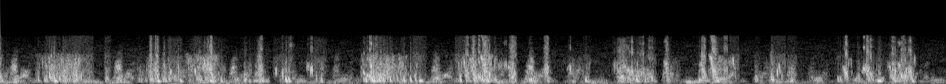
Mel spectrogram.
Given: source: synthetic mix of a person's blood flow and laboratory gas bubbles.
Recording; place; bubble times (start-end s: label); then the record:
Doppler ultrasound of blood flow; precordium
0.00-0.09 s: bubbles
0.35-0.94 s: bubbles
1.03-1.11 s: bubbles
1.36-2.27 s: bubbles
2.43-2.70 s: bubbles
2.73-2.95 s: bubbles
3.06-3.27 s: bubbles
3.59-4.28 s: bubbles
4.55-5.18 s: bubbles
5.43-5.53 s: bubbles
5.67-5.75 s: bubbles
5.83-5.92 s: bubbles
6.12-6.58 s: bubbles
6.62-6.72 s: bubbles
6.96-7.39 s: bubbles
7.54-7.60 s: bubbles
7.69-7.98 s: bubbles
8.36-8.54 s: bubbles
8.56-9.18 s: bubbles
From the record:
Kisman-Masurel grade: 343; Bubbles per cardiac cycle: rolling drumbeat, 9 or more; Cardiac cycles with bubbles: 100%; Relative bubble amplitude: loud (0.450 to 0.775); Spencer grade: 3 (all of the cardiac periods contain showers or single bubble signals, but not dominating or overriding the cardiac motion signals); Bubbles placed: only in the low amplitude regions of the cardiac cycle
